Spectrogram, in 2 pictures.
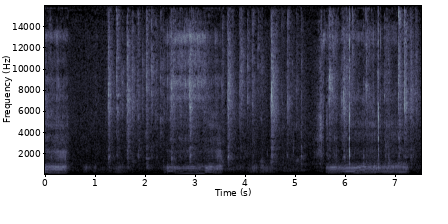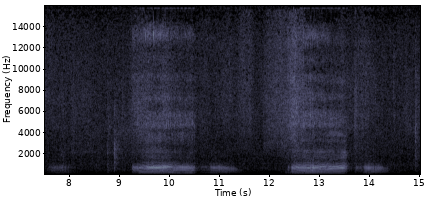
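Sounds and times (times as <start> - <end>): dog snoring: 0.0 - 4.8, 5.6 - 8.1, 9.2 - 11.4, 12.4 - 14.5.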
